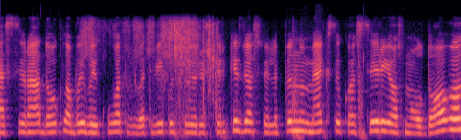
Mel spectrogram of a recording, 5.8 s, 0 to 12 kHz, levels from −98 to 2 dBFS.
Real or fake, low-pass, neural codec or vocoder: real; 10.8 kHz; none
